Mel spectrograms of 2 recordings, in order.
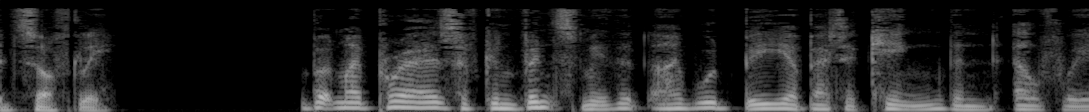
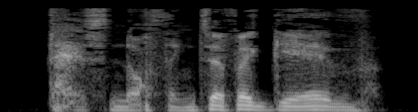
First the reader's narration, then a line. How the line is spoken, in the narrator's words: I said harshly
